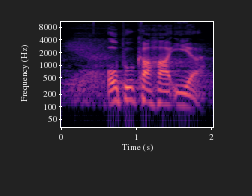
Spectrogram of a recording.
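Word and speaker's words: Opukahaʻia: let me have you pronounce this with me opu opu kaha kah opukahaia that means in Hawaiian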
